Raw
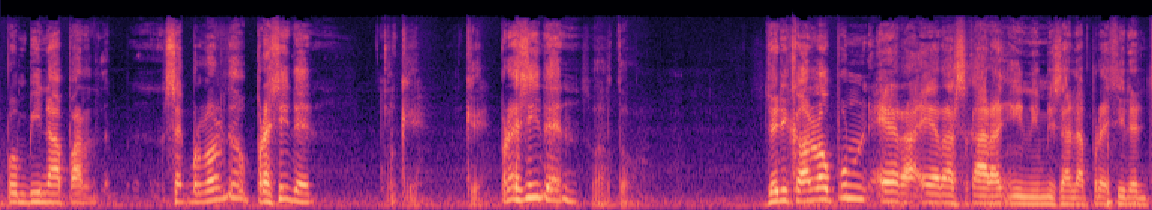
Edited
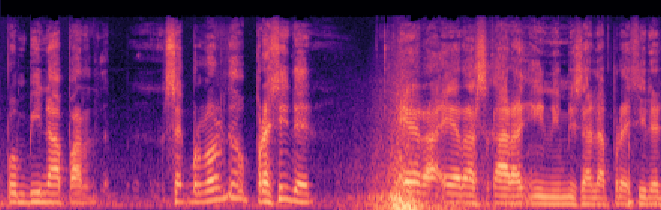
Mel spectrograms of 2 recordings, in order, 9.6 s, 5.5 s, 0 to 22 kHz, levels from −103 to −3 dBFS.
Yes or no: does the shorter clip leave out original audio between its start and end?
yes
